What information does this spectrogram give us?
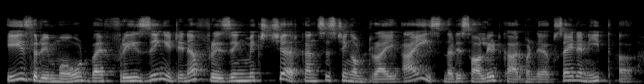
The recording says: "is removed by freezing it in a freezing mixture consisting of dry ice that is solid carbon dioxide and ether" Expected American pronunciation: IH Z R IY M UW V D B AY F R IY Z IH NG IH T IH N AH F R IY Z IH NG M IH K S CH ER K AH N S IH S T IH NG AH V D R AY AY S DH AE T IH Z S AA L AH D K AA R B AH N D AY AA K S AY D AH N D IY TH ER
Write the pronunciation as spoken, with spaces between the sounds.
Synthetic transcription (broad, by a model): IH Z R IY M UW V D B AY F R IY Z IH NG IH T IH N AH F R IY Z IH NG M IH K S CH ER K AH N S IH S T IH NG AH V D R AY AY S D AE T IH Z S AA L AH D K AA R B AH N D AY AA K S AY D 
